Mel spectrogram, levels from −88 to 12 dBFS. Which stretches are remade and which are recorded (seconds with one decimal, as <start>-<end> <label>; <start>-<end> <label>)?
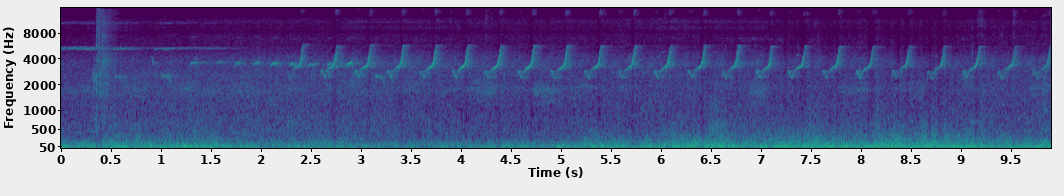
0.0-2.8 recorded; 2.8-4.0 remade; 4.0-5.9 recorded; 5.9-7.1 remade; 7.1-9.9 recorded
